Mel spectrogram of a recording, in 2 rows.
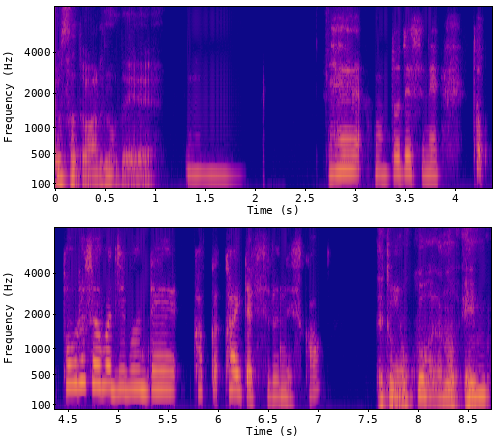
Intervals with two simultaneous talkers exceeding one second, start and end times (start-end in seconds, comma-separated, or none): none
